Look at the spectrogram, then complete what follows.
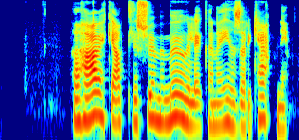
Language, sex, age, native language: Icelandic, female, 30-39, Icelandic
